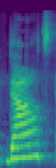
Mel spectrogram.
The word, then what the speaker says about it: doubts: And all my doubts and fears kept me wondering, ok? And all my doubts and fears Doubts não se pronuncia a letra B, então você não fala doubt, e sim doubts.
